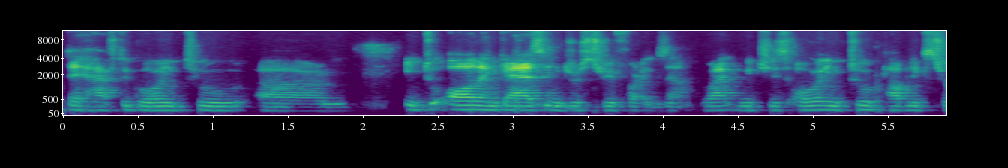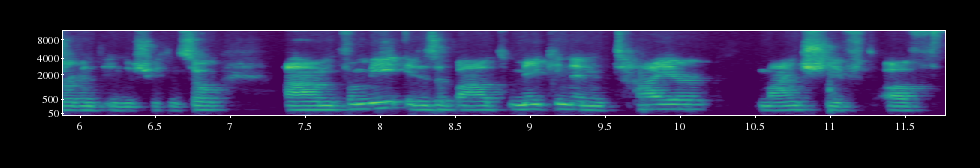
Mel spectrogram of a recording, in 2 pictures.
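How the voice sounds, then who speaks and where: A man in his forties who grew up in Austria, telling his own story on a panel in a halting way, with many restarts and fillers. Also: mid-range voice, flat delivery. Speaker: speaker on a panel. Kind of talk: personal story in a talk. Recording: roomy echo.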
